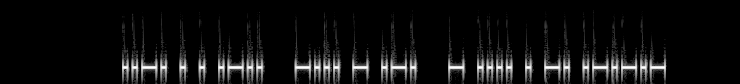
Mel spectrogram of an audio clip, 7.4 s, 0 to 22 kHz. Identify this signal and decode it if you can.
Morse code, heard as a keyed tone, about 25 wpm, 700 Hz. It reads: FEEL BTR THEN.
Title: Sentences from Top 400 Words and Abbreviations 25wpm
